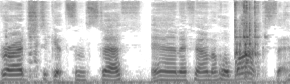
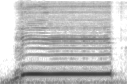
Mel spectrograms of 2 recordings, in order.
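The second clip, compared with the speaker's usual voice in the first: bleep sound; 10 dB louder than usual. Pretend. Censor beep sound effect.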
